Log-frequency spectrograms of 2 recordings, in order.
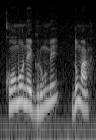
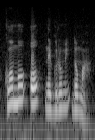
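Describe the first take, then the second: First: The two o vowels merge into one syllable. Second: The two o vowels are said as separate syllables. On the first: The speaker calls it right. "uma emissão de um som somente" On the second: The speaker calls it wrong. "Você não vai, vai falar"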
